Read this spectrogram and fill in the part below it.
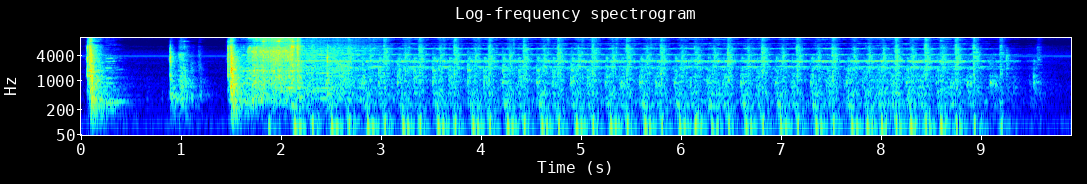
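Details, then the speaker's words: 2005 Poulan Pro riding mower, 17.5 Briggs and Stratton, cold garage, on choke: a few loud coughs then uneven chugging about three beats a second that fades; likely flooded while fuel ran in, won't settle; coil adjustment next. "hey it tried I think we flooded it whenever it was letting the fuel run in oh I lit up a little bit"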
